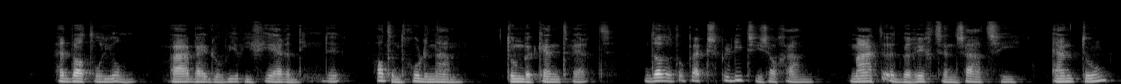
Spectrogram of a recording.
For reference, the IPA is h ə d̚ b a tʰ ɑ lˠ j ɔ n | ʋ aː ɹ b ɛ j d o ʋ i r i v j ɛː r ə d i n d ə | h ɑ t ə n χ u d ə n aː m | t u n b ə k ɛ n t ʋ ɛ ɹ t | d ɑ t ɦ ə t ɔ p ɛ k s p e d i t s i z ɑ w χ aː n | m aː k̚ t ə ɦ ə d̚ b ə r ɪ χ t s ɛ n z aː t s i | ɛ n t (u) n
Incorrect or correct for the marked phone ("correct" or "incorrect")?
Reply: correct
